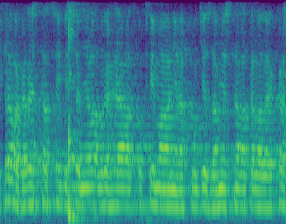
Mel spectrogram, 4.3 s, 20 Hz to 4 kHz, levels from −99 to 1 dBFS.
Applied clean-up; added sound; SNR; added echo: none; Thump, thud; 11 dB; reverberation time 1.6 s.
